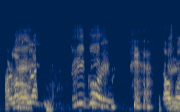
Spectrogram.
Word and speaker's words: Grigorieff: Ashley Thiner, Grigorieff. Yeah. I said it right. Our local wrestling. Grigorieff.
